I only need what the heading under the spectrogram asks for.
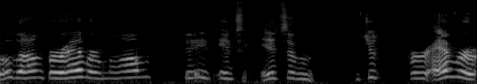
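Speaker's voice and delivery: crying, sobbing voice. Retelling running home to mom after seeing the alley: retelling own past crying. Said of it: "I'm crying, telling her".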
